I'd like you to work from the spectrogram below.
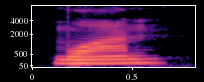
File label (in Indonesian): "mwan" ikan, Mpur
